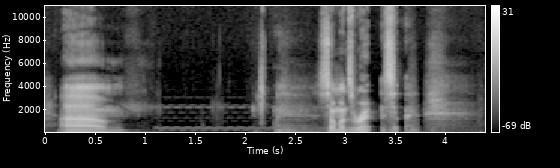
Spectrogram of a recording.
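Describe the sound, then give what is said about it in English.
A telephone rings briefly with a steady electronic tone in a gap between bursts of speech, faint against the voices around it. “someone's calling. Should I answer it? I'm just kidding. No, not my office. You can't answer this phone.”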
